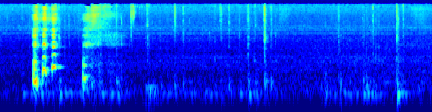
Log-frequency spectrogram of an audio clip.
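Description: Someone writes down a prediction: a few louder clattering handling sounds at the start, then sparse, soft, faint taps and clicks with no talk.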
